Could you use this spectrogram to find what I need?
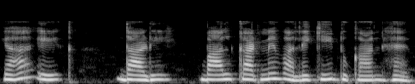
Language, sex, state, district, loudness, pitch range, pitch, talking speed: Hindi, female, Uttar Pradesh, Jyotiba Phule Nagar, -13 LUFS, 210-235 Hz, 225 Hz, 130 wpm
